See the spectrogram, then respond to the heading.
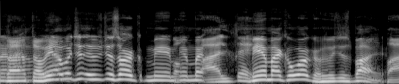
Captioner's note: speaking Spanish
